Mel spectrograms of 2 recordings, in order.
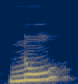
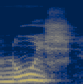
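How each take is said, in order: First: The word ends on the vowel, with no s. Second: The word ends with an audible s sound. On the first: The speaker calls it right. "nós não pronunciamos S no final da palavra" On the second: The speaker calls it wrong. "vai querer puxar esse S"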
